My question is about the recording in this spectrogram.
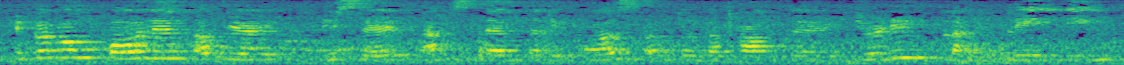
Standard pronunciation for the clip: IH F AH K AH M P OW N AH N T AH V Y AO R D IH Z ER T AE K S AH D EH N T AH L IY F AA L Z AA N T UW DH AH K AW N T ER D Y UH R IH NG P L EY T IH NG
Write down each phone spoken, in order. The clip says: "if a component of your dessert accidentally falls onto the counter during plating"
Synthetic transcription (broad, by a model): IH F AH K AH M P OW N AH N T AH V Y AO R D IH S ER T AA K S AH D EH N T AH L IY P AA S AA N T UW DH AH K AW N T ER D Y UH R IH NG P L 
